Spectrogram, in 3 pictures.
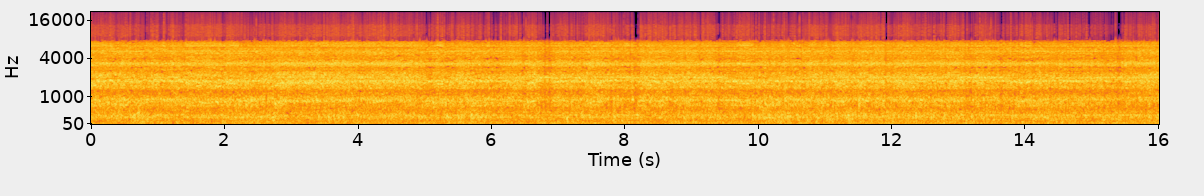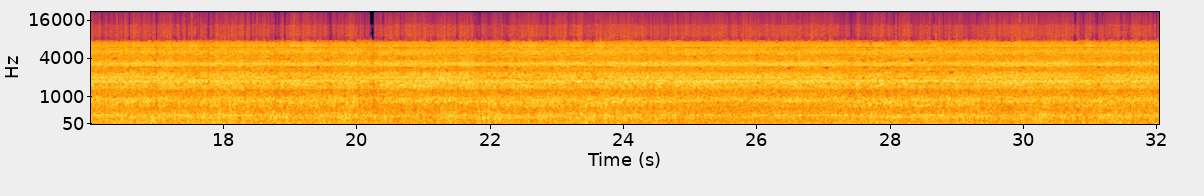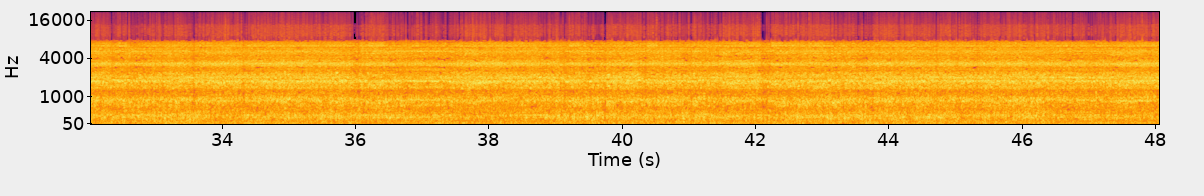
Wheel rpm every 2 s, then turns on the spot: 230, 220, 230, 230, 230, 230, 230, 230, 230, 230, 220, 220, 230, 230, 230, 230, 230, 230, 230, 230, 230, 210, 230, 230.
none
